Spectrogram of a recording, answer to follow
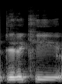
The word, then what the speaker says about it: Didache: For instance, the didache or the didac or didac, it's pronounced, which is an early writing of the church. I pronounce that three different ways.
